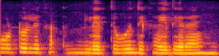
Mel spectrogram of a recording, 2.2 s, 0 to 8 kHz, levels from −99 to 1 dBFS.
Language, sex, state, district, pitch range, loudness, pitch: Hindi, female, Goa, North and South Goa, 175-210 Hz, -17 LUFS, 190 Hz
